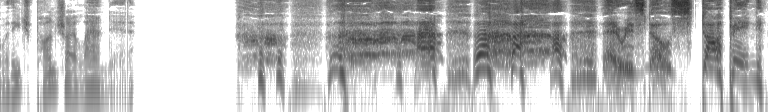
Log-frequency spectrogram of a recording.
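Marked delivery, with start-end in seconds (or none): 2.4-6.0 high, taunting monster laugh; evil laugh. Acted. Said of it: "The Shadow Man started to laugh". 6.0-7.6 high, slow, taunting creature voice; mock him from the shadows; taunting monster. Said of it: "he taunted".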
